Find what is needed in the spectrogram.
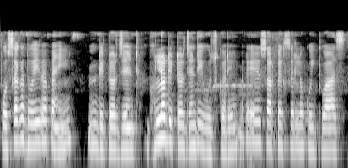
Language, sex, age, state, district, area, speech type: Odia, female, 60+, Odisha, Kendujhar, urban, spontaneous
